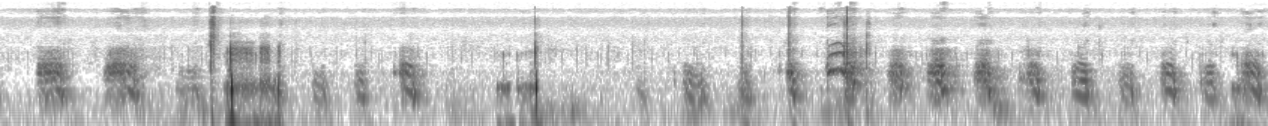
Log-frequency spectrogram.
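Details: One-week-old Cocker Spaniel puppies from a litter, making short repeated squeaky and whiny calls about twice per second, with a few sharp clicks or knocks in between.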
